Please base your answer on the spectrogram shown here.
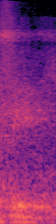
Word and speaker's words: Phoebe: Why say Phoebe? Because well, I want to do a picture of. Do you want to spend 5 minutes teaching the word the pronunciation of Phoebe?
